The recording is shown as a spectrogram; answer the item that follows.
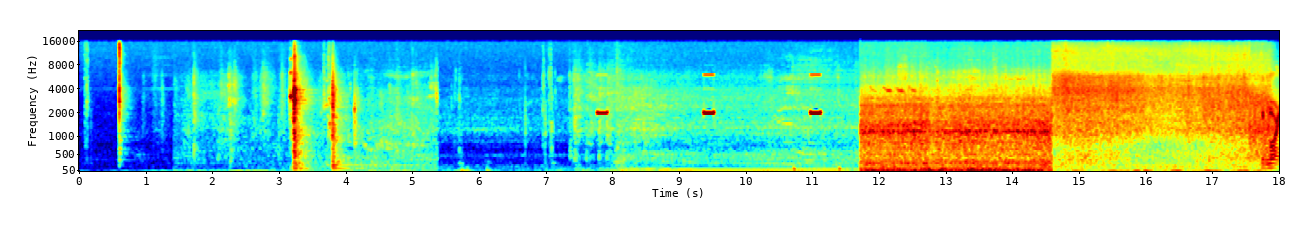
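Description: A few sharp clicks, then a car's warning chime beeping three times about a second and a half apart. About two-thirds of the way in, the car's engine starts with a sudden loud, steady noise that eases after a few seconds into steadier running noise.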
